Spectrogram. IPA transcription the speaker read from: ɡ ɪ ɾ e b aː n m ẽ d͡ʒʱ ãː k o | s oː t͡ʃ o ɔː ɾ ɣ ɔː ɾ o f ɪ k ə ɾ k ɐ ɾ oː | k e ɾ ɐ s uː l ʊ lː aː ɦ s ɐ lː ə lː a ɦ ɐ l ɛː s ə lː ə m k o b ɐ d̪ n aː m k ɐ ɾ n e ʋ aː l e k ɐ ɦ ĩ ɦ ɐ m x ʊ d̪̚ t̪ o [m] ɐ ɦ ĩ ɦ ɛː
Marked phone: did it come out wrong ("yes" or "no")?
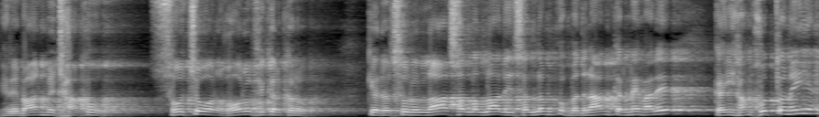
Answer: yes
